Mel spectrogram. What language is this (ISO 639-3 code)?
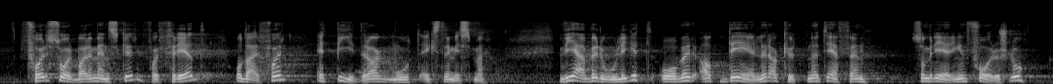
nor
